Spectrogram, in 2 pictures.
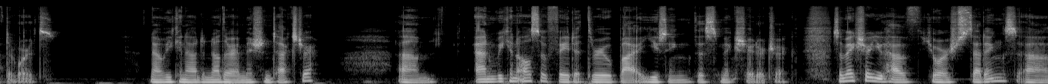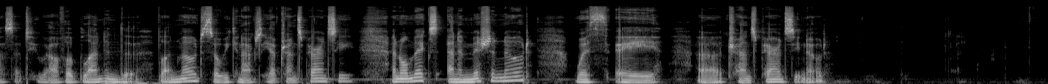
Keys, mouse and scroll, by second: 0.9 ctrl+alt+KP_0, 2.3 click, 2.9 click, 3.1 click, 3.3 x, 3.6 shift+a, 4.7 BackSpace, 6.1-7.9 drag, 8.4-9.5 drag, 9.5 shift+a, 11.8-12.1 scroll up 4, 12.1 middle click, 12.5-13.5 drag, 13.5 a, 13.6 a, 15.4-16.9 drag, 17.3 click, 17.4 g, 18.0 middle click, 18.3 shift+a.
